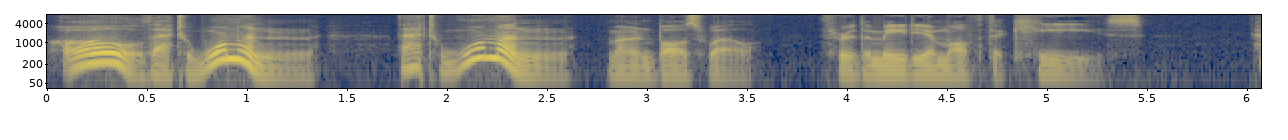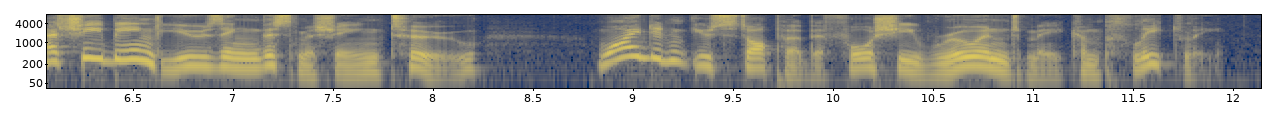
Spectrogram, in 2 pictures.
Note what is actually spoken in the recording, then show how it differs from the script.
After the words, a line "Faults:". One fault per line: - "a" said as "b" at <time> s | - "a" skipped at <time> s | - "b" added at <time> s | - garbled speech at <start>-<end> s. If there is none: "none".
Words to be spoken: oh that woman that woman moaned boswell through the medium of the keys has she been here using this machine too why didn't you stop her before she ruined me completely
oh that woman that woman moaned boswell through the medium of the keys has she been using this machine too why didn't you stop her before she ruined me completely
Faults:
- "here" skipped at 6.6 s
